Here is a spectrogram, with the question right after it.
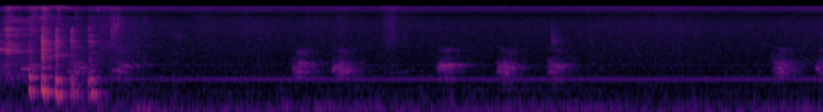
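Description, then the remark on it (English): A dog barks several times in a quick loud burst, then fainter scattered barks follow over a steady low hum. “Can you go make the dog shut up?”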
